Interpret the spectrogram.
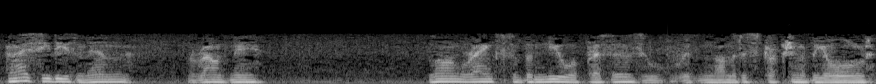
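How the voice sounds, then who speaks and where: Guy acting a doomed noble man, calm n solemn, real slow, old 1930s radio play, thin hissy sound. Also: lowish voice, lightly acted. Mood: solemn, resigned. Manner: solemn, measured, theatrical delivery. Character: condemned man, calm, tender, nobly resigned to death. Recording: scratchy, noisy, tinny 1930s radio recording.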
